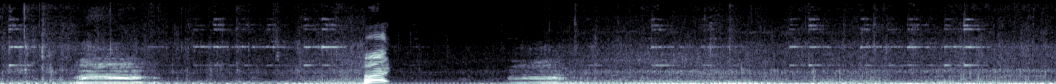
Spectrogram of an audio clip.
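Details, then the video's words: Herded tame cattle calling on the way back to the farm pen: two short moos separated by a sharp rising squeal, over a constant low engine drone. "Herding Dozens of Tame Cattle Back to the Farm Pen: Funny Cow Sounds"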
